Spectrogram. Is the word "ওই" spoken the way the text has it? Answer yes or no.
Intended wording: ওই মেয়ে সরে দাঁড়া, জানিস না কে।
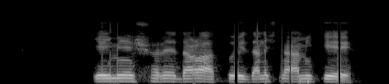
no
